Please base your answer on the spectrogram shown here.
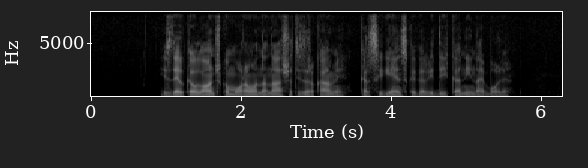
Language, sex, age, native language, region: Slovenian, male, 18-29, Slovenian, Central Slovenia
